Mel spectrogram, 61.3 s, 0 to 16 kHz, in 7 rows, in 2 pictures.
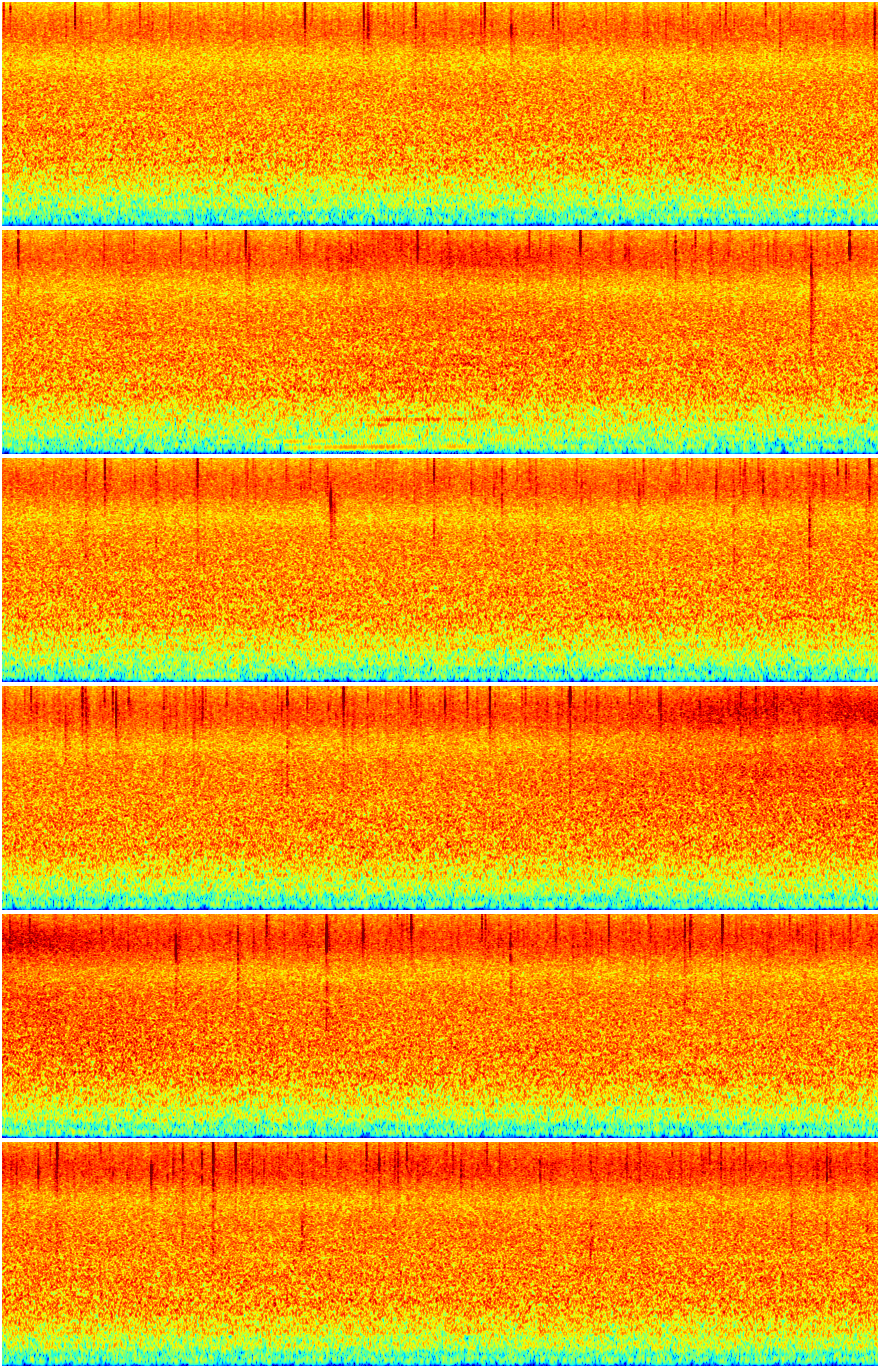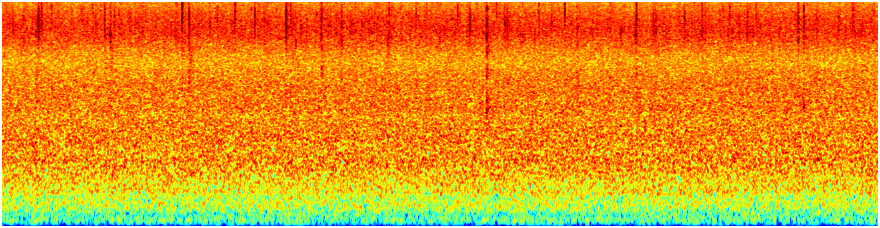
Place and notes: {
  "title": "綠動奇蹟, 桃米里 Puli Township - Heavy rain",
  "date": "2015-08-26 17:25:00",
  "description": "Heavy rain, Traffic Sound\nZoom H2n MS+XY",
  "latitude": "23.94",
  "longitude": "120.93",
  "altitude": "463",
  "timezone": "Asia/Taipei"
}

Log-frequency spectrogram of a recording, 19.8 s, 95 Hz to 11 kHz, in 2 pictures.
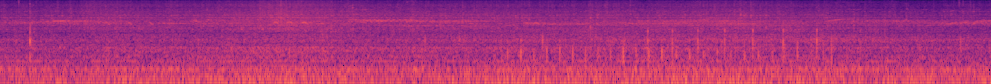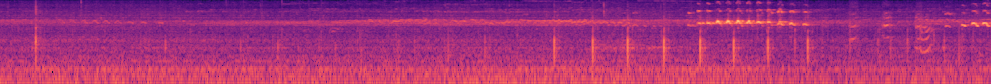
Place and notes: {
  "title": "United States Minor Outlying Islands - Laysan albatross dancing ...",
  "date": "1997-12-25 10:45:00",
  "description": "Sand Island ... Midway Atoll ... laysan albatross clappering bills more than anything else ... bird calls from black noddy ... Sony ECM 959 one point stereo mic to Sony Minidisk ... background noise ...",
  "latitude": "28.22",
  "longitude": "-177.38",
  "altitude": "9",
  "timezone": "Pacific/Midway"
}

